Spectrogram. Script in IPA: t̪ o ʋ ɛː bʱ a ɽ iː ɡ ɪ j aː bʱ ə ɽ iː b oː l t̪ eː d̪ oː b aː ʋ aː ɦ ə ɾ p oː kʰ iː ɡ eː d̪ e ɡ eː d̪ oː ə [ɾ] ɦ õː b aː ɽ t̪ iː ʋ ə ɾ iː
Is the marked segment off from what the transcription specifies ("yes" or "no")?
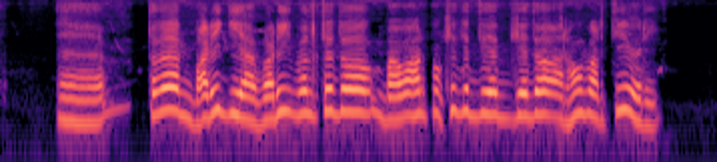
no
